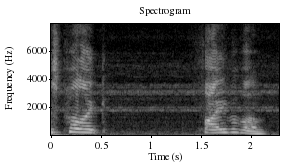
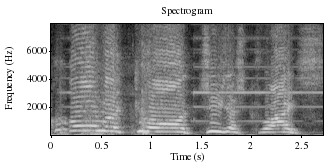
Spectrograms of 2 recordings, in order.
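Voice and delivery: loud, slow, terrified cry; 3 semitones higher, 9 dB louder, slower than usual. Real, not acted. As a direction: panic as it closes in. Terrified at chase.

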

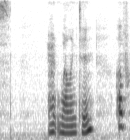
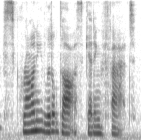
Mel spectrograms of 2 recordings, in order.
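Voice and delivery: usual speaking voice

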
